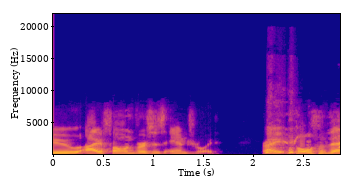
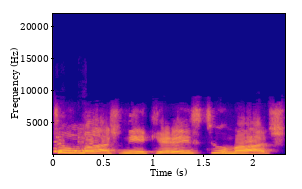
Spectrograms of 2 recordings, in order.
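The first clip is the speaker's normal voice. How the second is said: put-on Brazilian accent, pitched up; 8 semitones higher than usual. Imitating Brazilian friends complaining to Nick about homework, in a put-on Brazilian accent. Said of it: "I'm probably best at the Brazilian accent".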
